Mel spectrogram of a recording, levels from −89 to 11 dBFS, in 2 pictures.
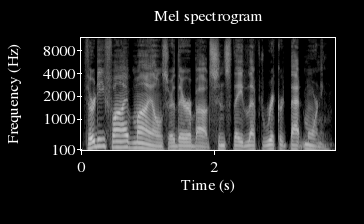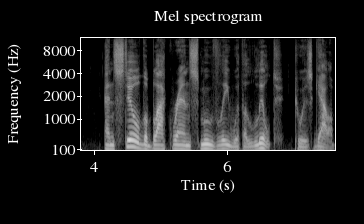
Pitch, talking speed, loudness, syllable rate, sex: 115 Hz, 180 wpm, -20 LUFS, 4.6 syllables/s, male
